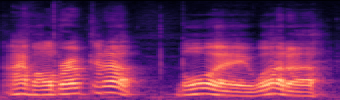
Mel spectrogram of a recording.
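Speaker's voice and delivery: a hint of a nasal principal; lightly voiced smug school principal. Reads principal Rooney role.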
